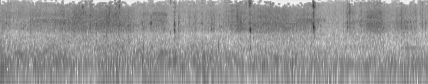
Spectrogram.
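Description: Chewing on a sub sandwich with a few sharp mouth and paper-wrapper clicks, over a steady low hum inside a car cabin.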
